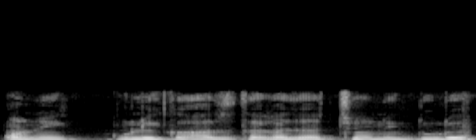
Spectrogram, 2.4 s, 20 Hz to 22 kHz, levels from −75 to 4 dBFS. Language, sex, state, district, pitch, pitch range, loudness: Bengali, male, Jharkhand, Jamtara, 140 Hz, 140-145 Hz, -18 LUFS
